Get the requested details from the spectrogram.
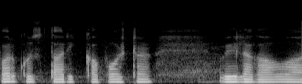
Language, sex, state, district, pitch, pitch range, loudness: Hindi, male, Uttar Pradesh, Shamli, 120 Hz, 115-120 Hz, -19 LUFS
